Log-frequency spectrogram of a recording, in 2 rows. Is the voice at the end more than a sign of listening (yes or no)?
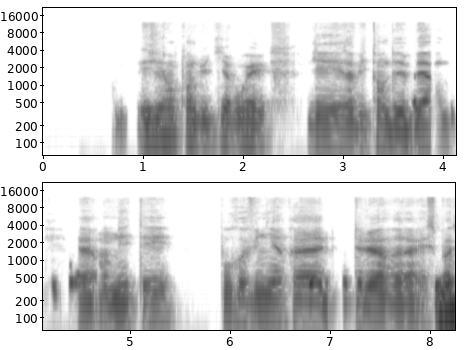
no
